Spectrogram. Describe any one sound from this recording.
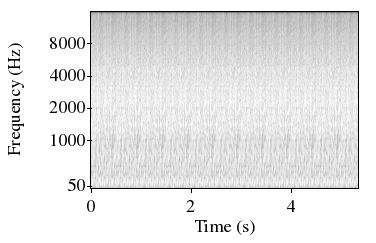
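Loud electronic music plays with a fast, steady thumping beat.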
